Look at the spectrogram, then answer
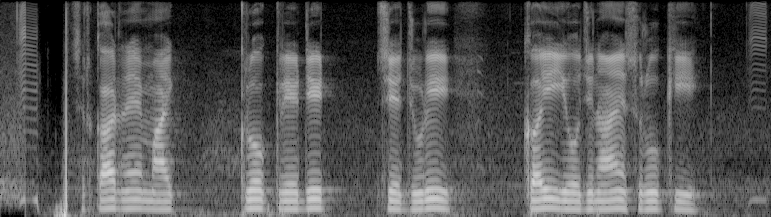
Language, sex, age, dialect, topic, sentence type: Hindi, male, 18-24, Kanauji Braj Bhasha, banking, statement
